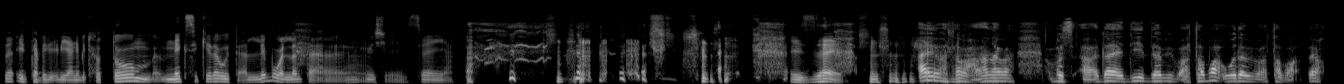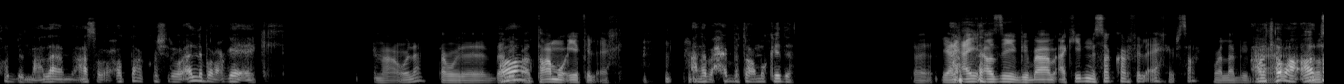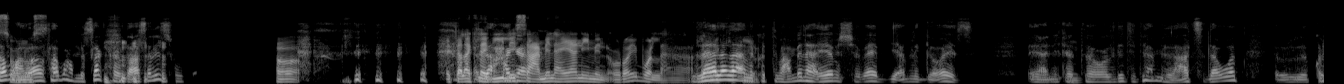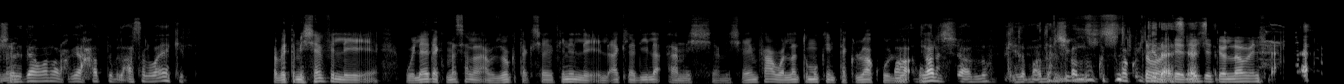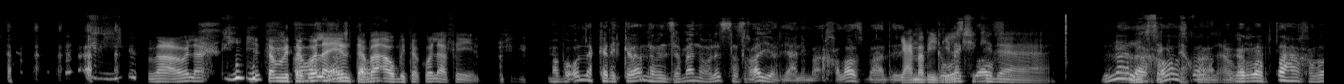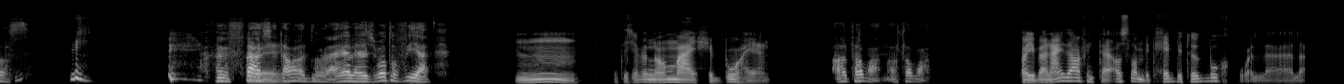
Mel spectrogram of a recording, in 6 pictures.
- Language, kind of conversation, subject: Arabic, podcast, إزاي بتخطط لوجبات الأسبوع بطريقة عملية؟
- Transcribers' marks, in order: in English: "mix"; giggle; giggle; chuckle; tapping; chuckle; laugh; chuckle; other noise; other background noise; laugh; chuckle; laughing while speaking: "كده ما أقدرش أقول لهم كنت باكل كده أساسًا"; laughing while speaking: "فما بتقدرش تقول لهم أنت"; chuckle; giggle; chuckle; laughing while speaking: "ما ينفعش يتعمل"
